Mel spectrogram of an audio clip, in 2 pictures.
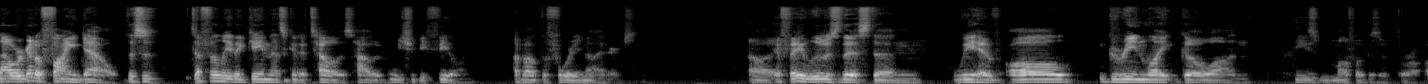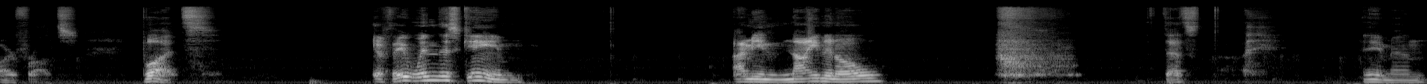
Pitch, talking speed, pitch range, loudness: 110 Hz, 120 wpm, 95-125 Hz, -23 LUFS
